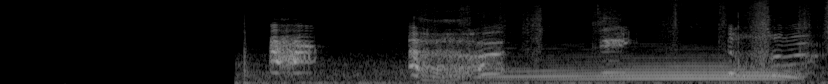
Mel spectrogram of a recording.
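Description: An ox lowing: one long moo of about two seconds, rising at the start and dropping away at the end. It follows a short, rough burst of sound just over a second in.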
